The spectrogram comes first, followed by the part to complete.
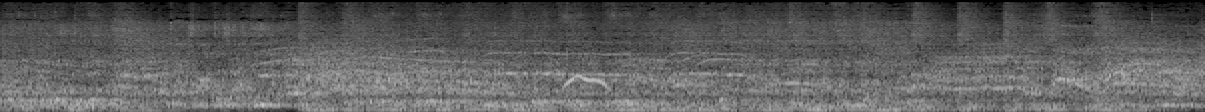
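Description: Crowd cheering and shouting, with many individual high shouts rising and falling in pitch, over dance music with a low beat playing through the PA.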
